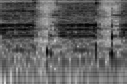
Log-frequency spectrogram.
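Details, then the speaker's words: Horigen wearable breast pump running in expression mode (after two minutes of stimulation) in a quiet room: steady low motor hum with rhythmic soft pulses about every half second; noise compared against a Spectra pump. "so you can hear it and it's not that bad right again it will sound less it will sound less noisy when you put it on yourself"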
